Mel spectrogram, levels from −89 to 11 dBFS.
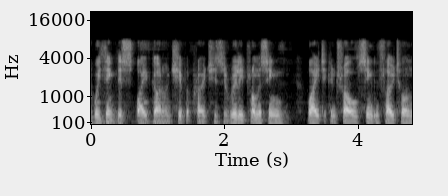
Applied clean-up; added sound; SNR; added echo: neural mask model DeepFilterNet 3.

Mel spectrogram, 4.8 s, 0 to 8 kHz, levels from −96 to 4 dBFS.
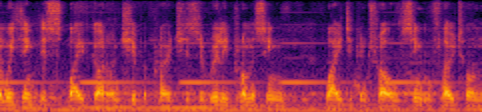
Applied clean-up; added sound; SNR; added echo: none; Engine starting; 11 dB; reverberation time 2.9 s.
